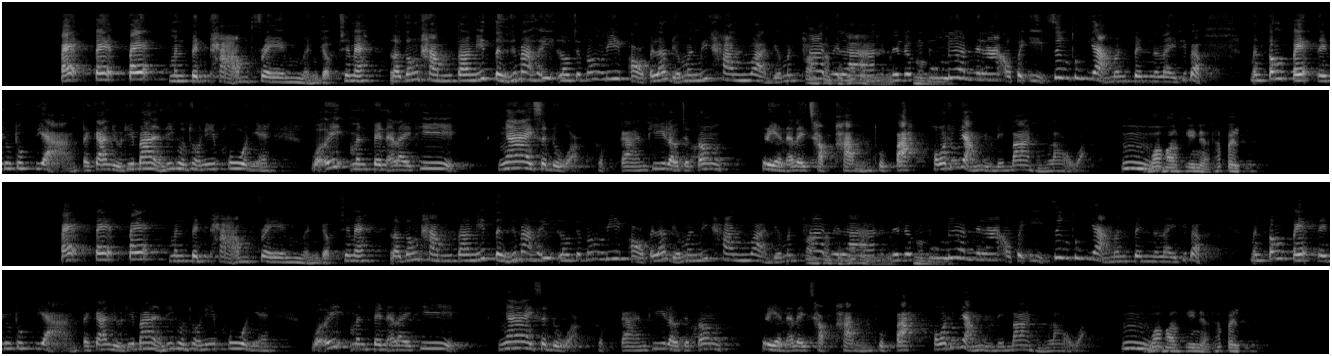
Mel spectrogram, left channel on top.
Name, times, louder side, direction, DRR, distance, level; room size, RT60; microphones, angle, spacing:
voice 1, 0.6-17.9 18.2-20.6 20.9-24.1 24.5-25.0, left 4 dB, 70° left, 1.2 m, -34 dB
voice 2, 8.0-9.5 24.7-25.7, left 3 dB, 85° left, 1.1 m, -38 dB
26.0 x 18.5 x 8.8 m
head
